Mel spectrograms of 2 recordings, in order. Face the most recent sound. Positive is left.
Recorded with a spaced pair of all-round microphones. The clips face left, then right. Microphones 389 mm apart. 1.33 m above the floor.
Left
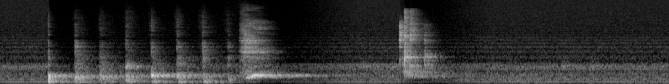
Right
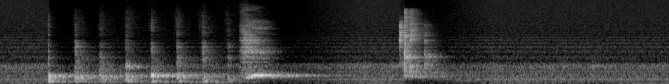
turn(degrees=15)  # may be behind; listen again after turning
